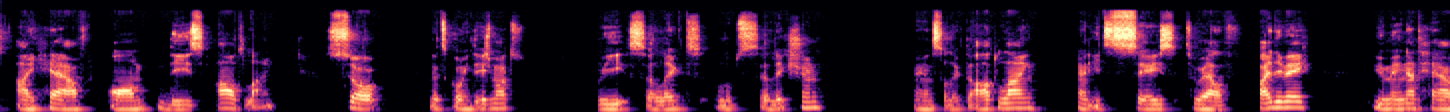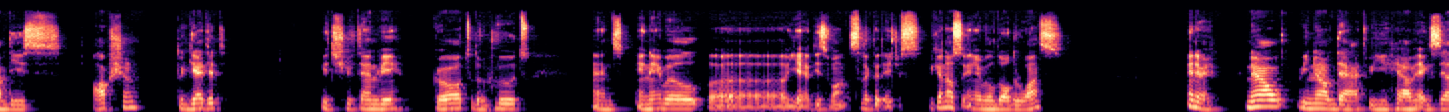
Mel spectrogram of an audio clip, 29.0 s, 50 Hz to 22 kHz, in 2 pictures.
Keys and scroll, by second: 1.8 u, 2.3 l, 3.3 e, 5.7 v, 17.4 shift+v, 25.9 3, 28.1 e, 28.3 2.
